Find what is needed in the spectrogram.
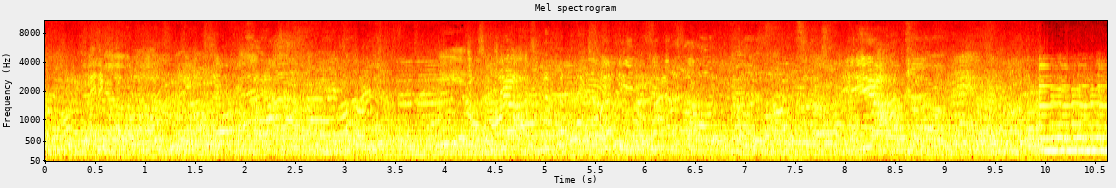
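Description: Audience chatter in a large hall: many voices talking at once, with no single speaker standing out.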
